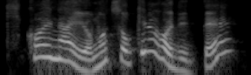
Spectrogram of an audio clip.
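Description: A man's voice: very high-pitched, huge pitch swings, fast, darkish tone. A man teaching an English translation class in Japanese, prodding students with questions and switching into English.

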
